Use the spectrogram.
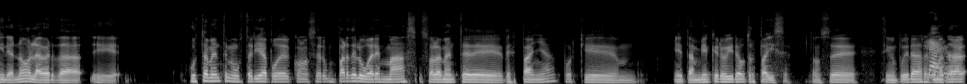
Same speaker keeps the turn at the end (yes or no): yes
